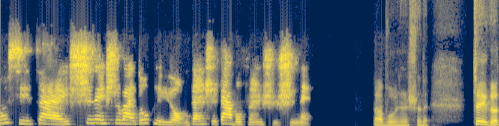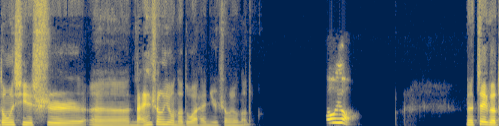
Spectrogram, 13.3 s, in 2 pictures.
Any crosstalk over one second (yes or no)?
no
